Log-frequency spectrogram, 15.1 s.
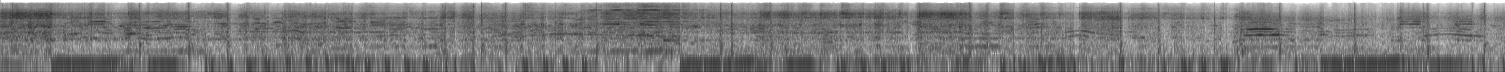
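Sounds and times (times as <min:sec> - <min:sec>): fireworks bangs and crackles: 0:00.0 - 0:15.0
loud music with deep bass: 0:00.0 - 0:15.0.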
